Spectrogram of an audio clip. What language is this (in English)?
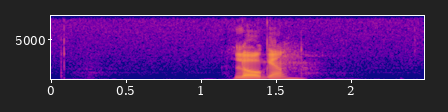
Swedish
